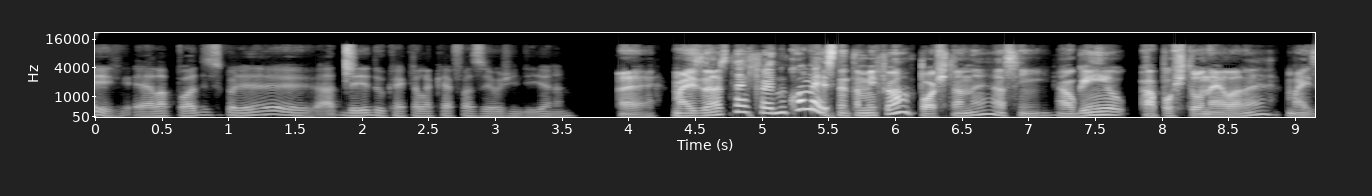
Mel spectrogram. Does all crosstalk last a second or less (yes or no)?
yes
